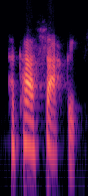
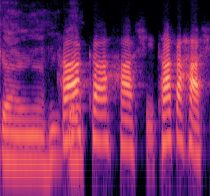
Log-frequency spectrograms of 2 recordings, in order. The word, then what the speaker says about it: Takahashi: and he was facing Hiromu Takashi. Takashaki. Man, my pronunciation is That's terrible. okay, man. I couldn't even think. Takahashi is his name.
